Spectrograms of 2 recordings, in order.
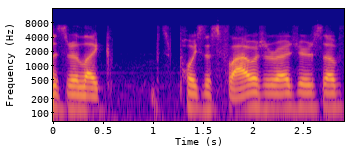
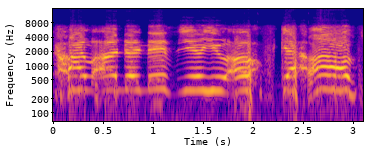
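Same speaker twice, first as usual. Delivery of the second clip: high, loud irritated shout; exasperated yell; 5 dB louder, slower than usual. Acted. Trapped under the table, exasperated yell. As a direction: yell up at the oaf on top of you.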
